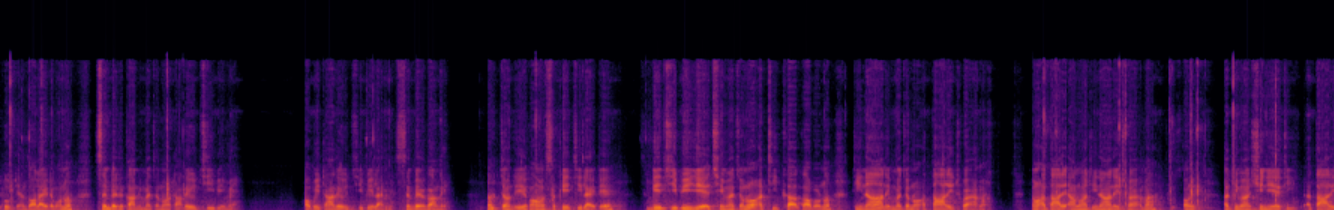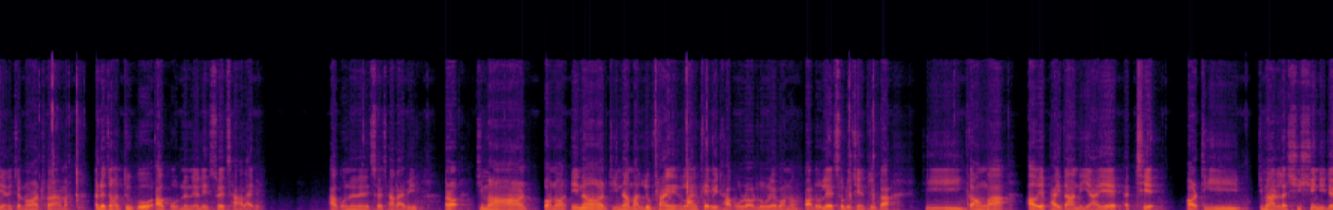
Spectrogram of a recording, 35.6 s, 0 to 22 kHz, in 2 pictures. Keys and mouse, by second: 0.8 middle click, 2.2 s, 4.8 drag, 5.1-5.8 middle drag, 6.3-6.7 middle drag, 7.1 s, 8.5 drag, 8.8-9.5 middle drag, 10.9 middle drag, 11.9-12.4 middle drag, 13.8 KP_7, 16.5-16.8 shift+middle drag, 17.7-18.3 middle drag, 18.5 shift+middle click, 18.8 middle click, 19.7-22.6 drag, 22.8-23.5 middle drag, 23.8-24.5 middle drag, 26.8 ctrl+r, 28.8 drag, 29.1 shift+middle click, 29.5-30.5 middle drag, 31.2 middle drag, 32.1-33.0 drag, 33.3-33.7 middle drag, 34.3 middle click.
